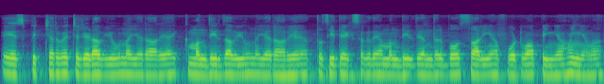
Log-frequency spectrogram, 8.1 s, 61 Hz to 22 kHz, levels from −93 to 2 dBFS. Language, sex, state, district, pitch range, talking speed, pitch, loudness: Punjabi, male, Punjab, Kapurthala, 120-125 Hz, 230 wpm, 125 Hz, -18 LUFS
